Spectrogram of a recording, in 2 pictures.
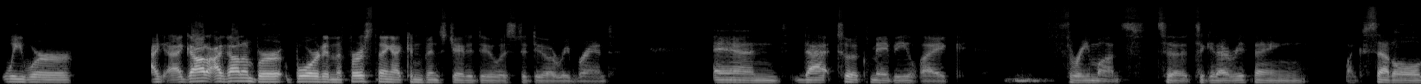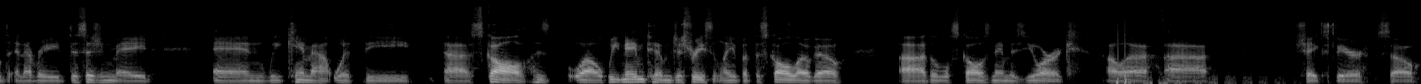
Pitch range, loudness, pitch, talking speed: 85-110 Hz, -32 LUFS, 95 Hz, 150 wpm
